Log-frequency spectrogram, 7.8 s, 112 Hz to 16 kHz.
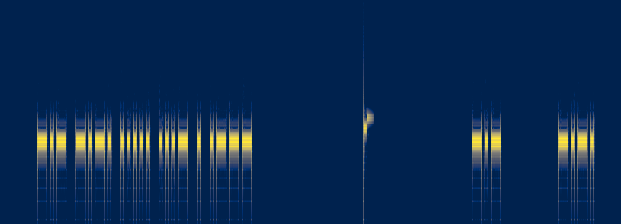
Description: Morse code, heard as a keyed tone, about 30 wpm, spaced as for 23 wpm, 700 Hz. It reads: KC5VEJ KC
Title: USA Call Signs - 6 Characters - 6x Character Spacing - 30wpm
